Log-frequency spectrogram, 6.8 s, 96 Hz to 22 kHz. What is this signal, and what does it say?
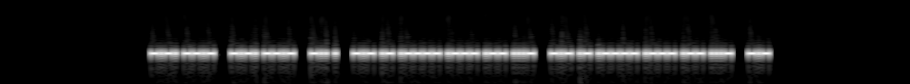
Morse code, heard as a keyed tone, about 69 wpm, 700 Hz. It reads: CQ CQ DE KA1JWV KA1JWV K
